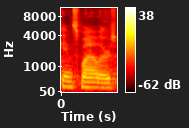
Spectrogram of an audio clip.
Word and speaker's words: Smilers: pronounce the album title I just call it smilers smilin I mean originally it's smilers but it's supposed to be kind of cartoony so it doesn't really matter and the cartoon who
